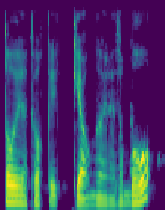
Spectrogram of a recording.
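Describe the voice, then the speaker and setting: A man's voice: on the low side, steady tone, fast talker, mellow, dry recording. A male teacher patiently explaining a textbook lesson and translating each phrase step by step. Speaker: Korean language teacher. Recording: dull lo-fi recording.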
